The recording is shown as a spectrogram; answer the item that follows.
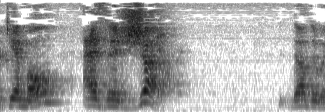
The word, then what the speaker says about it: Gimel: Another difference, the letters Gimel and Ayin among Ashkenazim will be pronounced like I just did. Gimel is G, Ayin is A. Whereas in Yemenites and some Sephardim, they pronounce them as guttural sounds out of the throat. So it's ga. And the ayin is ga.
